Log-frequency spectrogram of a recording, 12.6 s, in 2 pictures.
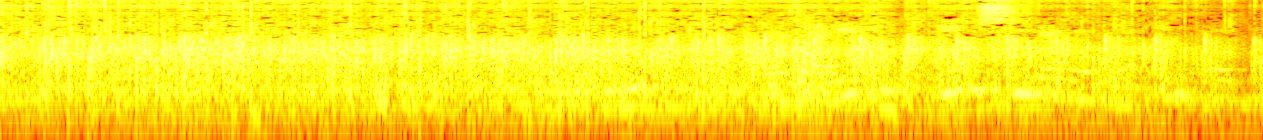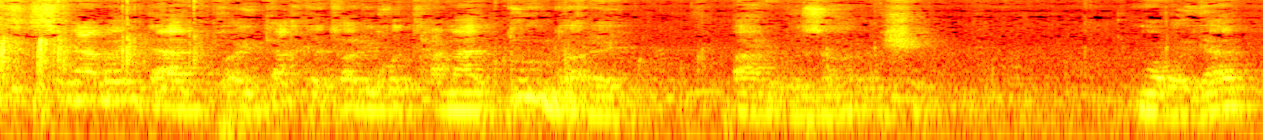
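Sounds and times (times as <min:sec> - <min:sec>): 
audience applause at a ceremony announcing Hamadan as Iran's capital of history and civilization: 0:00.0 - 0:07.4
speech: 0:10.1 - 0:11.1, 0:12.0 - 0:12.6.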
